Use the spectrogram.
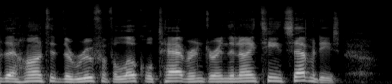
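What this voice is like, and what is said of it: Imitates another person's accent. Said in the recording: “you went deeply into Cousin Kenny Pooh's accent again”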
